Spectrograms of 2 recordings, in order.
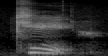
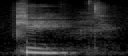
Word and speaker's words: que: But first, it's important to highlight that que may be pronounced as que or ki. Que doesn't have a twin brother. No. Que and ki are the same person. The only context, the only place in which que cannot be pronounced as ki, it must be que, is when que is the last word in a question.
